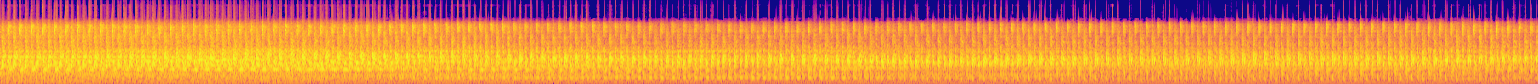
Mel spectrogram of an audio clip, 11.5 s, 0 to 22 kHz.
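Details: 1999 Subaru Forester with 101k miles: deep, steady knock about three times a second under the engine note, rod knock; engine to be replaced.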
